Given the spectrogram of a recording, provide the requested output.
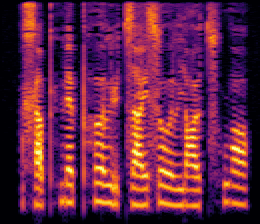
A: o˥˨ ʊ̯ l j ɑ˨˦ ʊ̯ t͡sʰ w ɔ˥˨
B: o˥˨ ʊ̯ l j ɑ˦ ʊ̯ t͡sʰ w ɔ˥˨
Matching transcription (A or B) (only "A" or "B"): A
